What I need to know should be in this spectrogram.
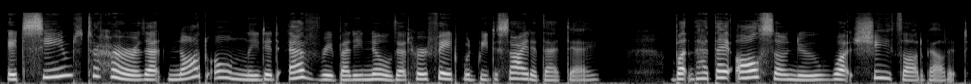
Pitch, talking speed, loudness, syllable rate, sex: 245 Hz, 175 wpm, -17 LUFS, 4.4 syllables/s, female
